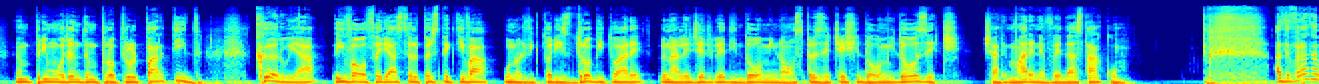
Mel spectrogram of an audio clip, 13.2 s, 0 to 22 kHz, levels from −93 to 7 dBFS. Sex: male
